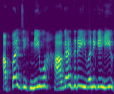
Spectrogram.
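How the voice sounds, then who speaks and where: A woman's voice: high voice, measured pace, pushed and bright, pitched above the performer's own voice. A woman voicing a playful, coaxing young mother in a spoken story.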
